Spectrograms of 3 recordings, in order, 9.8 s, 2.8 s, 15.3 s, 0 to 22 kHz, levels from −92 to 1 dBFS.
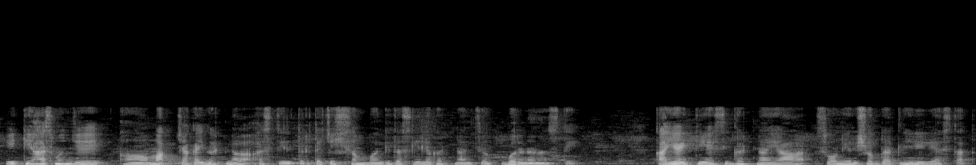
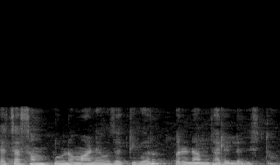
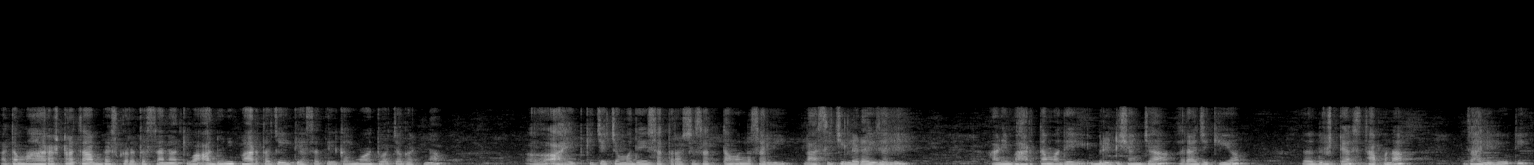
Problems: constant background noise, continuous background conversations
